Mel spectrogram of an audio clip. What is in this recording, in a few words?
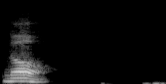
"너", Korean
